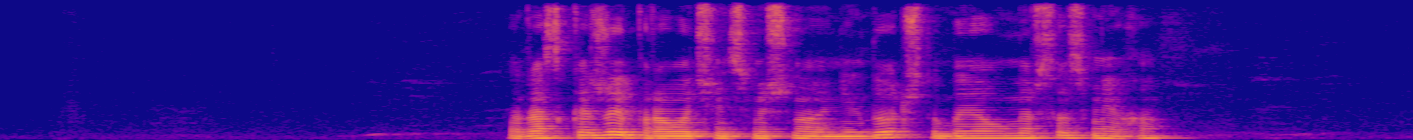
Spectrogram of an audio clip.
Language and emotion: Russian, neutral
